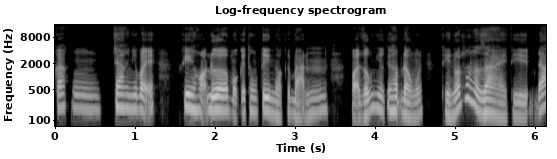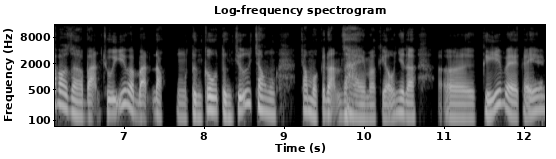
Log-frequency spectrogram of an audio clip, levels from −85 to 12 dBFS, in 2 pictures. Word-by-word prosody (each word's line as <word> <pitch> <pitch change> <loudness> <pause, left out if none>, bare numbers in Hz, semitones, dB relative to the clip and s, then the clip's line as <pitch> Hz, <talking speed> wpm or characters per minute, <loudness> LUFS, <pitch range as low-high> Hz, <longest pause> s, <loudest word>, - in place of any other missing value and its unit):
các 200 +1 +1 0.6
trang 200 -2 +3
như 185 0 -1
vậy 180 - +5
ấy, - - +1 0.4
khi 205 -1 +7
họ 180 -1 +2
đưa 175 -1 +7
một 170 - -3
cái 155 - -2
thông 165 -1 -5
tin 170 -1 +3
hoặc 130 -2 -3
cái - - -3
bản, 155 +5 -3 0.3
gọi, - - +3
giống 140 +9 +1
như 190 -4 -2
cái 170 - -1
hợp 170 - +2
đồng 135 -5 +2
ấy, 135 +3 -5 0.2
thì 140 - -2
nó 145 - +3
rất 320 -4 +1
là 205 - +3
dài 145 -5 +2
thì 125 -2 -3
đã 210 - +4
bao 230 -3 +4
giờ 150 -6 0
bạn 130 0 -1
chú 150 - -1
ý 230 +11 0
và 205 -5 +3
bạn - - +1
đọc, 140 -4 -2
ừm, 125 -1 -9
từng 135 -3 -1
câu 175 +3 +4
từng 130 -4 0
chữ 170 - +1
trong 155 -9 0 0.3
trong 165 -1 -1
một 130 - 0
cái - - -4
đoạn - - 0
dài 130 -4 -1
mà, 115 0 -4
kiểu 125 +1 -2
như 150 +3 -1
là, 125 -3 +1 0.3
ờ, - - -3 0.3
ký 155 - +1
về 160 - +2
cái 155 - -1
155 Hz, 275 wpm, -22 LUFS, 130-180 Hz, 0.6 s, khi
